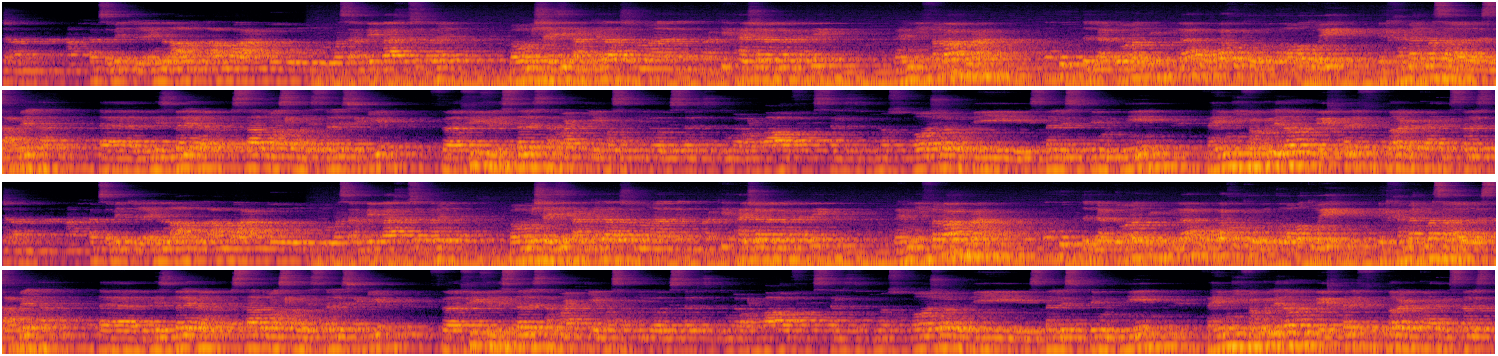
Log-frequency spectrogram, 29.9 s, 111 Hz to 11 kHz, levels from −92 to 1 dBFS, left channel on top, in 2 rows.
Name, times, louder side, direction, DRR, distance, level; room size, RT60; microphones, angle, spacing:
voice 1, 0.0-4.5 5.1-8.2 8.9-9.8 10.4-13.4 13.7-15.4 15.9-18.8 19.3-26.5 27.0-29.8, equal, 15° right, -6 dB, 0.9 m, -23 dB
sound 1, 3.0-15.5, equal, 15° left, 1.2 m, -32 dB
8.6 x 8.2 x 3.1 m, 2.3 s
head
